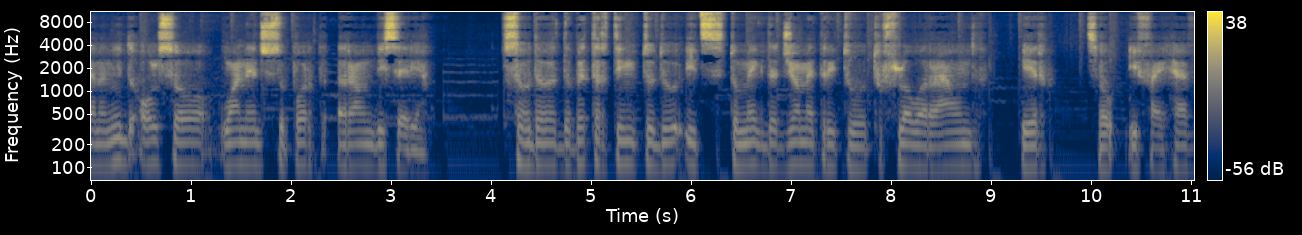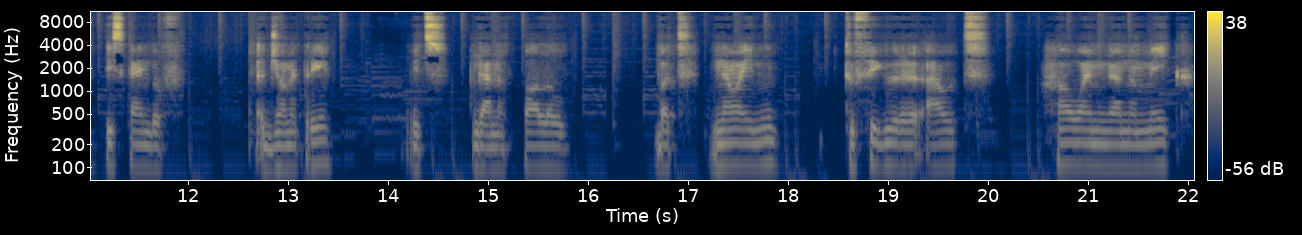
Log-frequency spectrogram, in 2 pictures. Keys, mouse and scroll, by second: 3.1 right click, 3.8 shift+middle click, 3.8 scroll up 3, 3.9 k, 9.5 scroll down 1, 11.9 scroll up 2, 12.7 scroll up 1, 12.7 scroll down 1, 18.6-19.9 drag, 19.9 g, 20.1 g.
